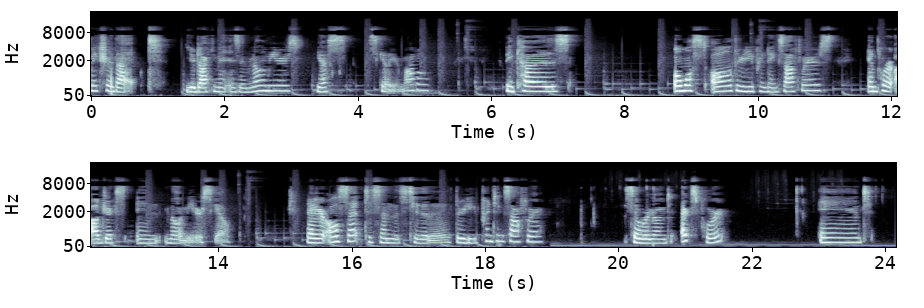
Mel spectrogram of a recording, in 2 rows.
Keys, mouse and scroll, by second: 0.9 click, 3.8 click, 5.5-7.0 scroll, 9.5 scroll, 10.4 shift+right click, 11.1 scroll, 14.5 click, 16.7-17.6 drag, 18.1-20.1 drag, 18.9-20.6 typing, 23.9 click.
